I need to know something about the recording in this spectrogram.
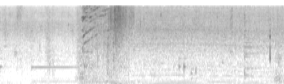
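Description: A machine whirs and rustles through crops.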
